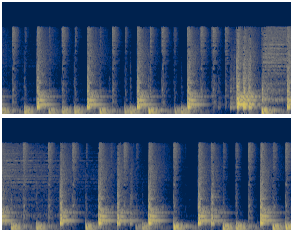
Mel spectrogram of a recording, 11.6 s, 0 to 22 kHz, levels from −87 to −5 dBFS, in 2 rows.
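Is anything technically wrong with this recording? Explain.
Yes. Throughout the music there is plainly audible damage, likely from AAC compression. Nothing sounds above 9.7 kHz, so the top end is dull and sustained tones smear and warble. AAC-LC throws away spectral detail the hearing model treats as least noticeable, and damage this strong fits a low bitrate around 32 kbps. A spectrogram shows a flat ceiling at 9.7 kHz with empty space above it.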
